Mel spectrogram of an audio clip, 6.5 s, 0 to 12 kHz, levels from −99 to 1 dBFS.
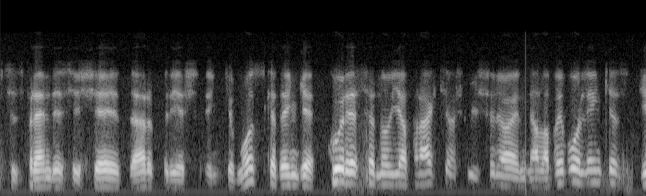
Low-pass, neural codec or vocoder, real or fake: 7.2 kHz; none; real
